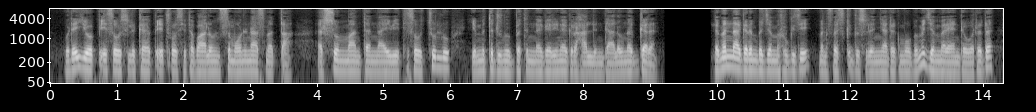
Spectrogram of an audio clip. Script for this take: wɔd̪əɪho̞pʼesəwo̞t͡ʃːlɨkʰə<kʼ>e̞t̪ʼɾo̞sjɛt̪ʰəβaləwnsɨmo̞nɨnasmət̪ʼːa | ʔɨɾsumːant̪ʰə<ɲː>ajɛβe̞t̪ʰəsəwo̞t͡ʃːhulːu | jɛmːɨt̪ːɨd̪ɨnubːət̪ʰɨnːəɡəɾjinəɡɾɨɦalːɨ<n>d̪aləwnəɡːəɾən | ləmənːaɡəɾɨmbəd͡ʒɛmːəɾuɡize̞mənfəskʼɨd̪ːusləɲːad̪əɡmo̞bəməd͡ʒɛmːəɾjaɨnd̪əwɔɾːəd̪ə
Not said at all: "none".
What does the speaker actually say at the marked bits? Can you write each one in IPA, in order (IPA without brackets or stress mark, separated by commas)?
pʼ, nː, n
